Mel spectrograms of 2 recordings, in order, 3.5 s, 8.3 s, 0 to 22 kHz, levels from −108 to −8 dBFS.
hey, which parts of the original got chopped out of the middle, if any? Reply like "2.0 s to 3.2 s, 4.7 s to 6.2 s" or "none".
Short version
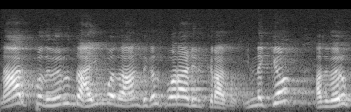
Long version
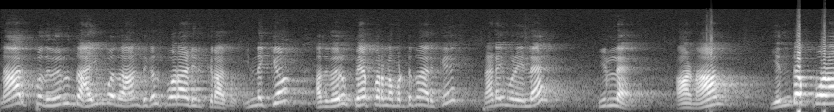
none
